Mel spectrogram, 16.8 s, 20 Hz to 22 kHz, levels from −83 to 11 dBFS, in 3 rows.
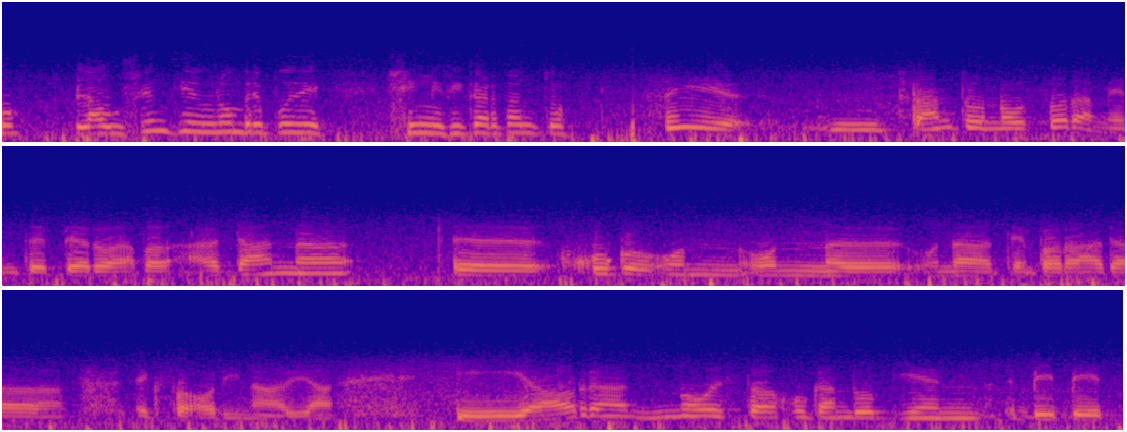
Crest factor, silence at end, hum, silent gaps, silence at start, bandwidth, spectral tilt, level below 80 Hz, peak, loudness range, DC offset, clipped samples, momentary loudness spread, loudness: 16 dB; 0 s; none; none; 0 s; 16 kHz; -8.5 dB/octave; -44 dBFS; -12 dBFS; 1 LU; under 0.1%; under 0.1%; 7 LU; -28 LUFS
